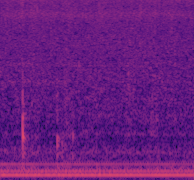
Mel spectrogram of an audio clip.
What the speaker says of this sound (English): I'm just going to stir that around to get those raw flavours off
